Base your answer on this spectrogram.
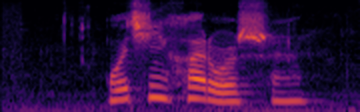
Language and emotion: Russian, positive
